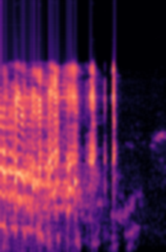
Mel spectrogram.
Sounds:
Laughter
